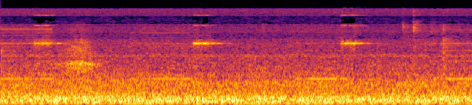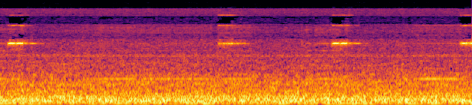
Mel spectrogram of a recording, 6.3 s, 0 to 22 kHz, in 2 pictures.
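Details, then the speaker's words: Yongnuo 42.5mm f/1.7 Micro Four Thirds lens: faint high electrical chirps about once a second as autofocus hunts on a low-contrast white wall in a quiet room; ordinary focus motor noise, which the seller says is normal. "You can hear the focus too, eh? It's got that electrical"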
